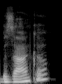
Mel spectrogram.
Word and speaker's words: Buzzanco: Is it Buzzanco? Yeah. It's actually the correct way to say it.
